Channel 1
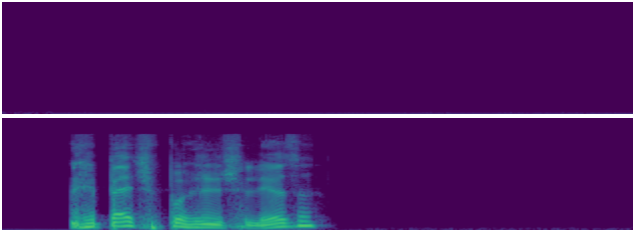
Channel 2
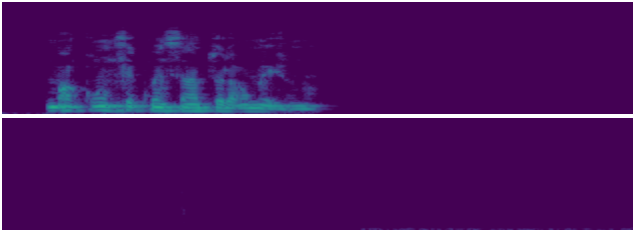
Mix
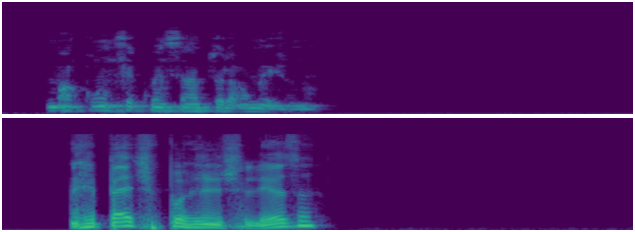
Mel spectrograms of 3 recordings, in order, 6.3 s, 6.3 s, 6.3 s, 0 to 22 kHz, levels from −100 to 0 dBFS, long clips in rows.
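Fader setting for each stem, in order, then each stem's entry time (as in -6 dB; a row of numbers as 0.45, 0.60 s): -2.0, -1.0 dB; 0.00, 0.00 s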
